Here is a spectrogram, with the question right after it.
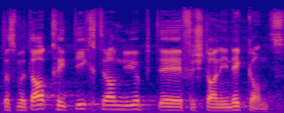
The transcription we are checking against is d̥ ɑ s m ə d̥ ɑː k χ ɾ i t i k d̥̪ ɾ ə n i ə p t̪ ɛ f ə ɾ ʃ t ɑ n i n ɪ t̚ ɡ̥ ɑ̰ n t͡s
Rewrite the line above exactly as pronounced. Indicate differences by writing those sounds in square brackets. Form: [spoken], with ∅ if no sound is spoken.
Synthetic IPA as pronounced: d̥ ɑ s m ə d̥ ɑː k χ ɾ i t i k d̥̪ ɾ [ɑ] n [y] ə p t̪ ɛ f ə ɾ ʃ t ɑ n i n ɪ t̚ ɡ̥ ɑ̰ n t͡s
